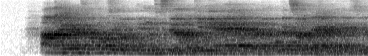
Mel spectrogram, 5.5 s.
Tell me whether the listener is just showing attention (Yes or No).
No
